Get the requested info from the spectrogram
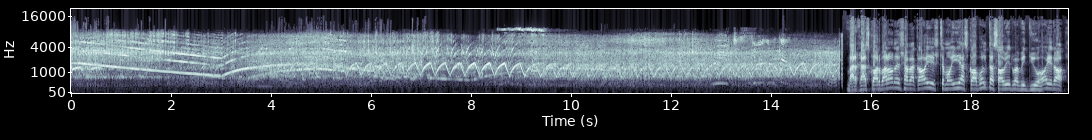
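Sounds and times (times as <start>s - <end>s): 
several ambulance sirens wailing: 0.0s - 15.5s
dense background of street noise: 0.0s - 19.9s
speech: 15.6s - 19.9s.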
